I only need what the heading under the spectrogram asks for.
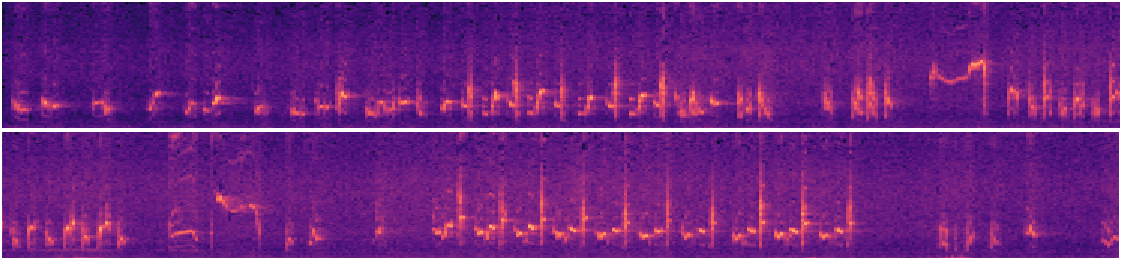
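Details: Sooty-headed bulbul giving rough 'ngeriwik' chattering, used as tutor material for long-tailed shrikes: dense, scratchy bursts of rapid chatter, with brief thin higher whistles near the middle, over a low steady background hum.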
